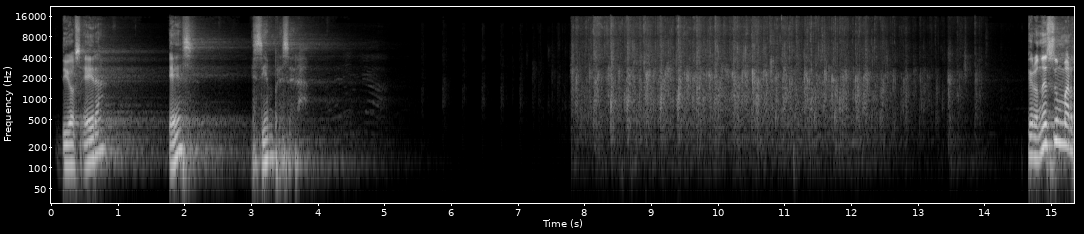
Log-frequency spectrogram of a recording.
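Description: A man speaks with animation into a microphone in a large, echoing hall.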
